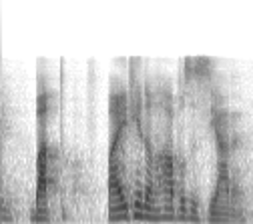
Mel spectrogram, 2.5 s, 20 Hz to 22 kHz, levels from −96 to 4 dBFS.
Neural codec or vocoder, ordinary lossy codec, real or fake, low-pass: codec, 16 kHz, about 1 kbps, DyCAST, with the encoder's durations; none; fake; none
